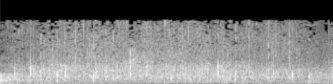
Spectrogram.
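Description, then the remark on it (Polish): Steady, dense applause from a crowd at a parish gathering, greeting the parish priest, the priests serving the parish and the organizers, a continuous wash of many hands clapping with scattered sharper claps, sustained at an even level for several seconds with no voices standing out. “Gorące brawa!”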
